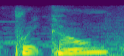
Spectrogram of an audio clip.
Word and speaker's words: Leprechaun: Le nom de ces petites créatures, issues du folklore irlandais, se prononce approximativement les Leprechaun en gaélique.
